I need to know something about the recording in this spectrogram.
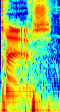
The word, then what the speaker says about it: cache: Google tells me that cache is pronounced cash, so I don't know.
